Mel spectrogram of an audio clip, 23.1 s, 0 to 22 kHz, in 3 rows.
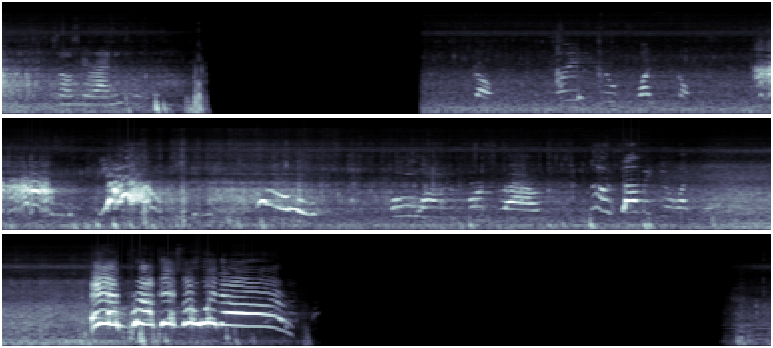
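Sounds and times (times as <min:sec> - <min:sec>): water splashing: 0:00.0 - 0:01.5, 0:07.5 - 0:17.1
children shouting and squealing: 0:07.5 - 0:11.0, 0:16.0 - 0:18.4.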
